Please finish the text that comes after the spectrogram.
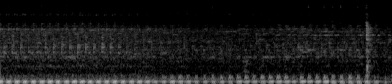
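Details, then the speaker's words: Chinese Coleman AT125 ATV after carb tune-up and fixing a tight throttle cable that caused a high idle: even single-cylinder idle at about eight beats a second, starts well, no ticking or knocking. "but I've got got it all lined out now starts good idle's good"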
